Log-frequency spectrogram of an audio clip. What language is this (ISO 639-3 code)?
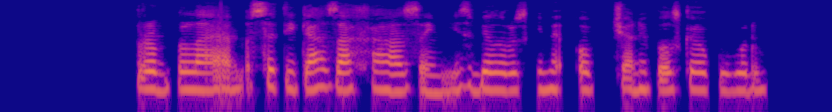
ces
